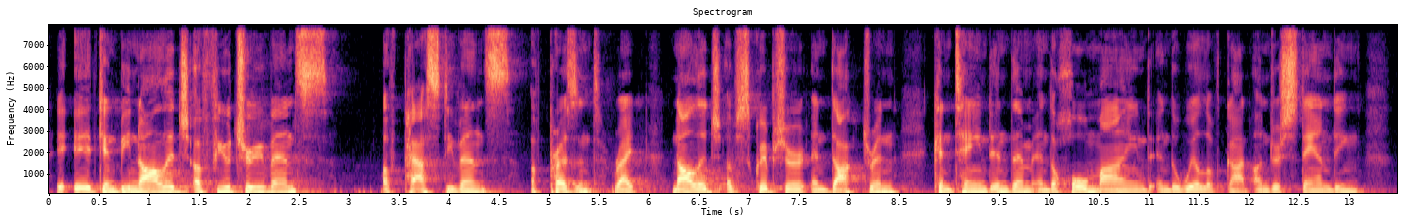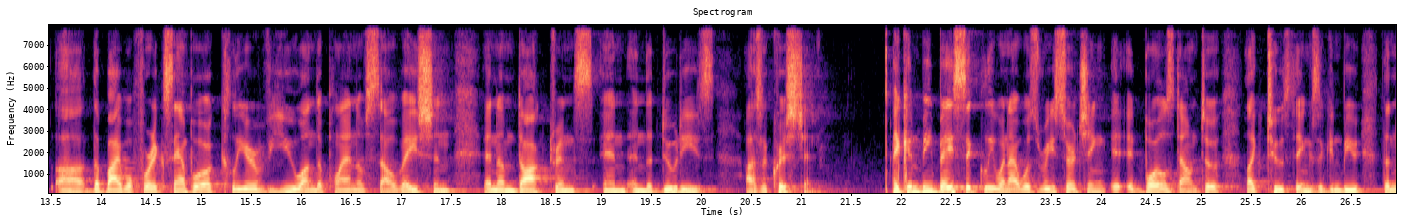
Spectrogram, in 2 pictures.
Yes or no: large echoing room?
yes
